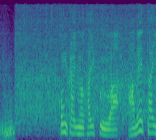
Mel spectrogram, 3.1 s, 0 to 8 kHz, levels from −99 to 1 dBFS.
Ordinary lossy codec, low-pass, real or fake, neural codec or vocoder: MP3, 48 kbps; 7.2 kHz; fake; codec, 16 kHz, 8 kbps, FreqCodec, smaller model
